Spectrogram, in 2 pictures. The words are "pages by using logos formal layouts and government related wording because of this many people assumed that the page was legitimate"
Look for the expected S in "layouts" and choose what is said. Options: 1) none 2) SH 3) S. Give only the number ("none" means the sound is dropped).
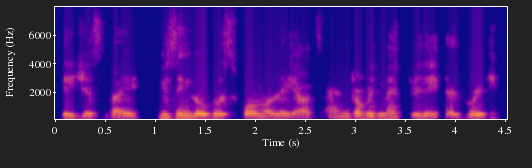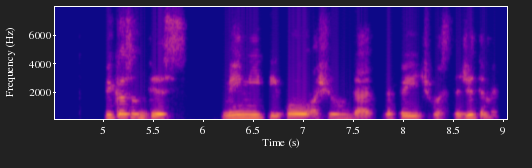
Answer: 3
